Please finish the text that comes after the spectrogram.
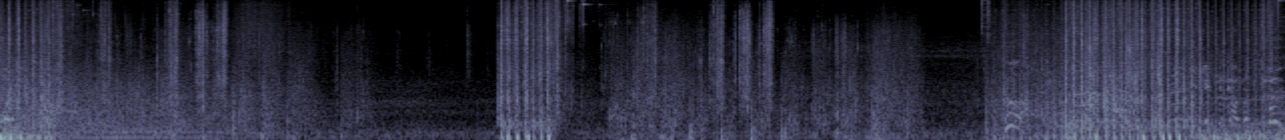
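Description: Rapid bursts of automatic gunfire from a Ghost Recon Wildlands firefight, loud and dense, broken by a quieter stretch before heavy firing resumes, with occasional voices mixed in.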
